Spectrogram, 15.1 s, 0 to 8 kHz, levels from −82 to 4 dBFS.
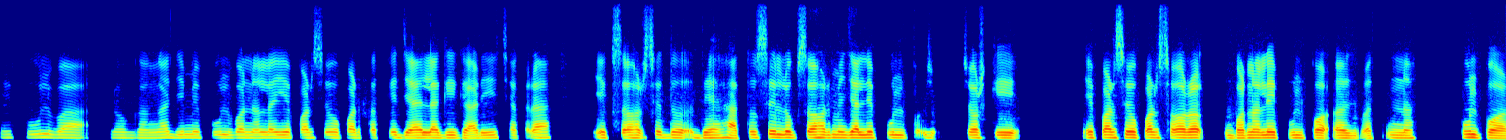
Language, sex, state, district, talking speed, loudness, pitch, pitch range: Bhojpuri, female, Bihar, Saran, 185 wpm, -19 LUFS, 155 Hz, 150-165 Hz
